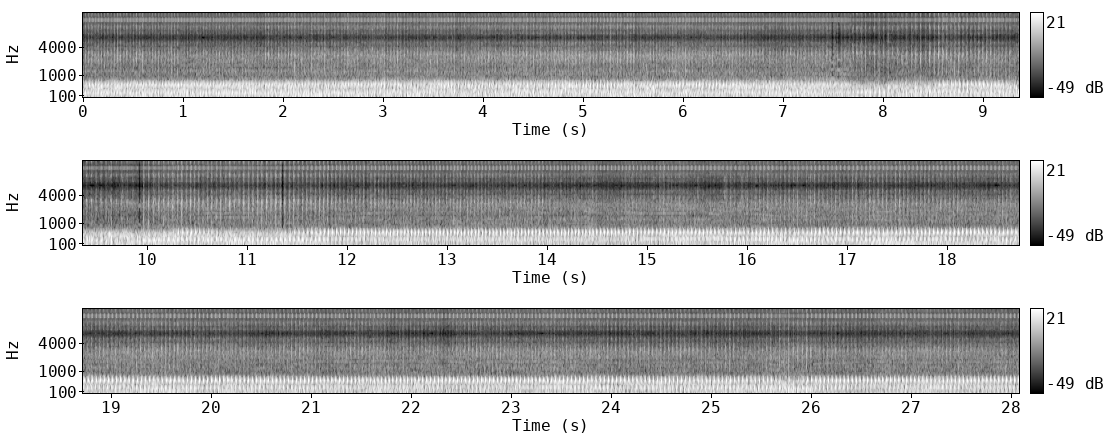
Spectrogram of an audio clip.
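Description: Yamaha Grizzly ATV engine running steadily under way, easing off briefly about a third of the way in and then picking back up to a steady note.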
